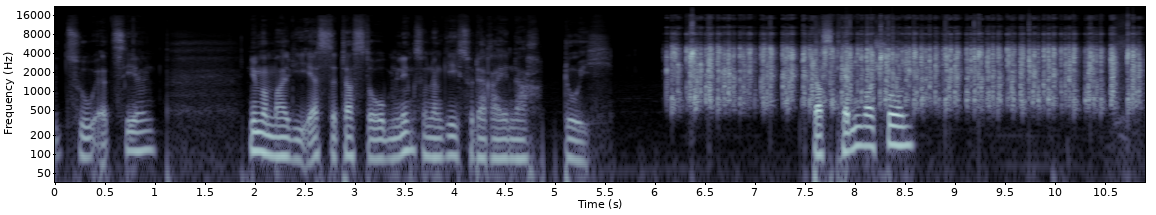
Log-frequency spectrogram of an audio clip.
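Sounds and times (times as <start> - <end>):
speech: 0.0 - 5.6, 7.6 - 8.7
applause sound effect: 6.1 - 10.8.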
